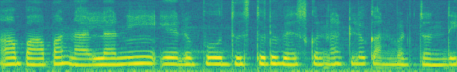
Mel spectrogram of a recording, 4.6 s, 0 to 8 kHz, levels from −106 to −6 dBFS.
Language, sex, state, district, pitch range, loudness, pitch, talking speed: Telugu, female, Andhra Pradesh, Anantapur, 220-235 Hz, -15 LUFS, 230 Hz, 90 wpm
